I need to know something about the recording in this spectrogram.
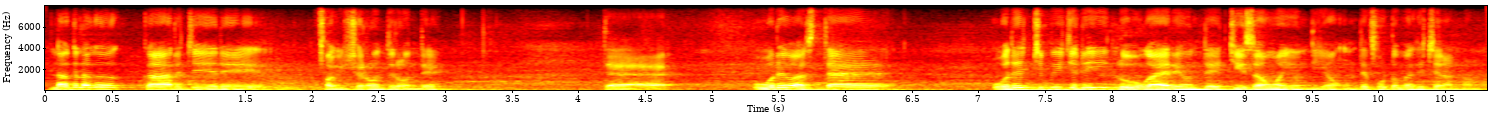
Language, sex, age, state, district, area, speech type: Dogri, male, 18-30, Jammu and Kashmir, Jammu, rural, spontaneous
